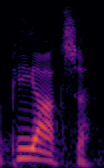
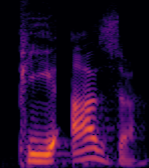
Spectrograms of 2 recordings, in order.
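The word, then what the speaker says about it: piazza: favorite subject so Agarwal so the word is Piaza an open Square in a town a large sculptured Fountain graced the center of the Piaza Piaza language Orin please this word came from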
